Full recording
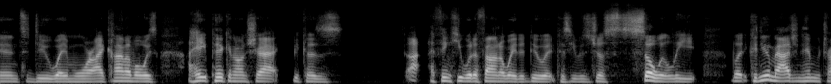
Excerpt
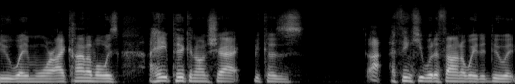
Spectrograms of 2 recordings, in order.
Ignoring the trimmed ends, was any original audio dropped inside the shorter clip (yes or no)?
no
